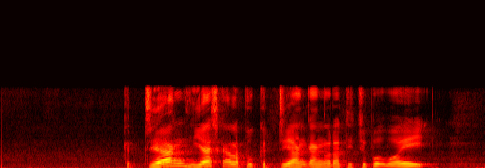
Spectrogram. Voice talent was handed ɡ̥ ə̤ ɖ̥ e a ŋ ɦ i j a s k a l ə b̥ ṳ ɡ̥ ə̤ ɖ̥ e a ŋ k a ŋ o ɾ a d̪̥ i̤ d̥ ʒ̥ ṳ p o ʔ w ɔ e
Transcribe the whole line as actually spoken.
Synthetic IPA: ɡ̥ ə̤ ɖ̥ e a ŋ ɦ i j a s k a l ə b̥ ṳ ɡ̥ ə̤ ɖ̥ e a ŋ k a ŋ o ɾ a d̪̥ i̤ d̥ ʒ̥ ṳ p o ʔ w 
